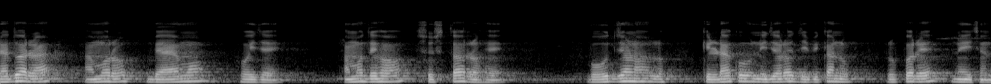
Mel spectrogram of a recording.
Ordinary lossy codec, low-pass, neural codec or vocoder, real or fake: none; none; none; real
